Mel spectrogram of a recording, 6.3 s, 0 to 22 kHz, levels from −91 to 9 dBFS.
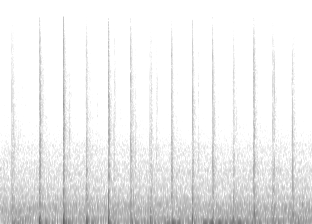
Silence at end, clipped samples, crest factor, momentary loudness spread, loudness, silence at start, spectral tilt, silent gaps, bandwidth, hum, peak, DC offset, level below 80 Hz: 0 s; under 0.1%; 30 dB; 8 LU; -53 LUFS; 0 s; -4.5 dB/octave; none; 16.5 kHz; none; -18 dBFS; under 0.1%; -52 dBFS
